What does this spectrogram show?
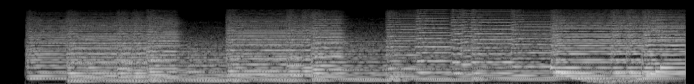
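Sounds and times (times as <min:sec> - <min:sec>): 
fanfare: 0:00.3 - 0:06.9.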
